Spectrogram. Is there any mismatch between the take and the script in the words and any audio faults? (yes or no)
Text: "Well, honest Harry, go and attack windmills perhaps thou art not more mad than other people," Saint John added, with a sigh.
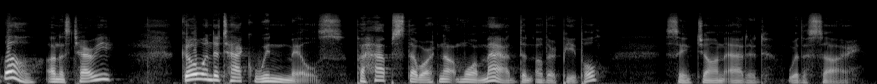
no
